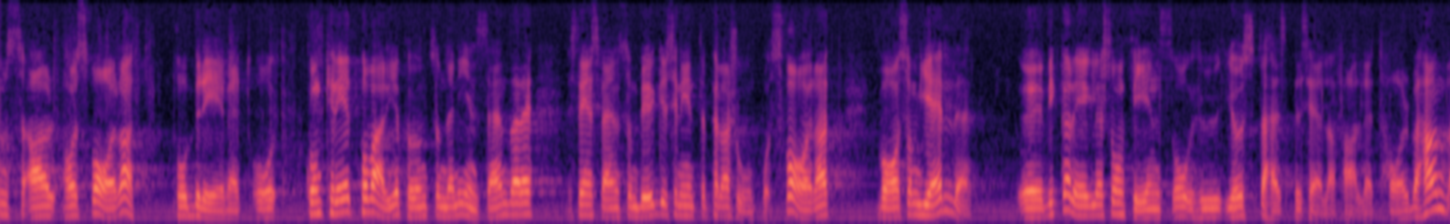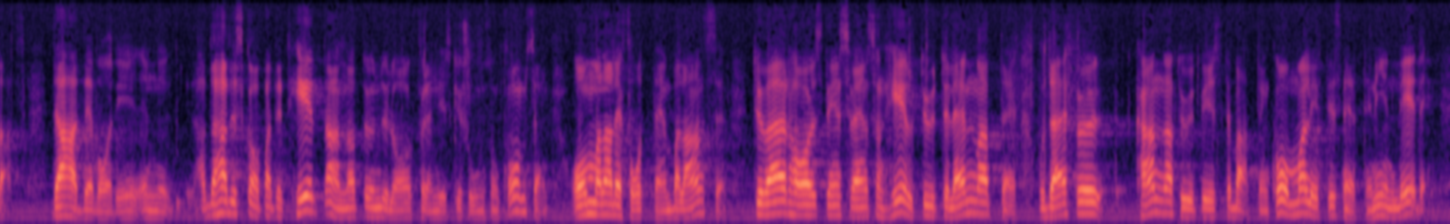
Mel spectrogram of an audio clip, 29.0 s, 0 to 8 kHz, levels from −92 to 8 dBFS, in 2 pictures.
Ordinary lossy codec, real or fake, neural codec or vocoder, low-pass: none; real; none; none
